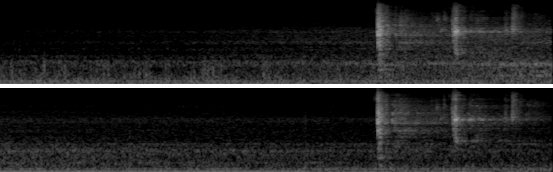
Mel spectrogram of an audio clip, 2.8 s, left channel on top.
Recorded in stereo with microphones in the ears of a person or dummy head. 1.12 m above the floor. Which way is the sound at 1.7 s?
Centre (ahead or behind).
